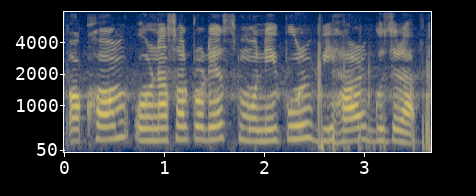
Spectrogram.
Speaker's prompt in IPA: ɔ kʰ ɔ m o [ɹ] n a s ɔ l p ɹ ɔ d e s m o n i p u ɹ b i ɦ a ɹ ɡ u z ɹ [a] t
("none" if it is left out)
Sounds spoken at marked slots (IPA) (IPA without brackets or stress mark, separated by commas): ɹ, a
